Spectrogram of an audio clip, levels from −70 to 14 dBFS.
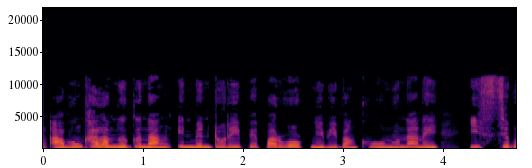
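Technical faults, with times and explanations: Throughout: MP3 compression. A bit-starved encoder, likely MP3 at a rate consistent with about 48 kbps, zeroes weak frequency lines that flicker on and off between frames, so the speech sounds plainly watery and swirly, with chirpy s sounds.
1.32 to 1.35 s: pre-echo. The encoder stayed on a long transform block, which fits a window of about 48 ms, rather than switching to short blocks, so quantisation noise sized for a sharp onset spreads about 29 ms ahead of it, rising about 20 dB as a brief hiss before a softened, smeared attack.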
